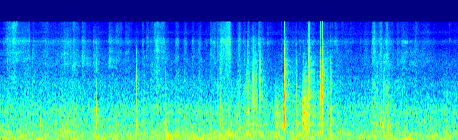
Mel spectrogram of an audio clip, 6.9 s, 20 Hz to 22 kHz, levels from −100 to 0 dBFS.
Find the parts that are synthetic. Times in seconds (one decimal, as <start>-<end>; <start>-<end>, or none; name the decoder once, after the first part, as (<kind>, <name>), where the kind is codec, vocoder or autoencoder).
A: none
